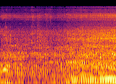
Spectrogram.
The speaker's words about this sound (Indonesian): motor lagi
